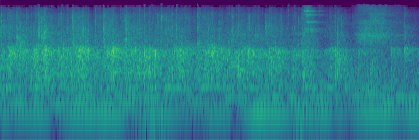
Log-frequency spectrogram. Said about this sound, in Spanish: ¿Cuántos alaban a Dios? Dale un fuerte aplauso al Señor y ponte de pie conmigo.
